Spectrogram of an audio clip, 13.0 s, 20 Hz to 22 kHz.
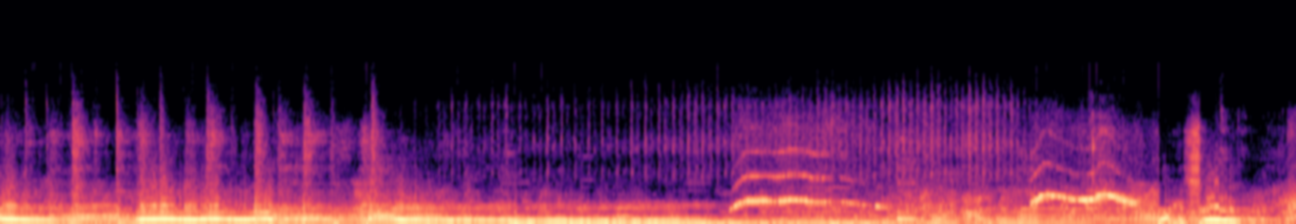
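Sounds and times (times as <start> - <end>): man singing: 0.0 - 10.4
acoustic guitars: 0.0 - 12.9
high whistle: 7.2 - 9.0, 10.2 - 11.6.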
